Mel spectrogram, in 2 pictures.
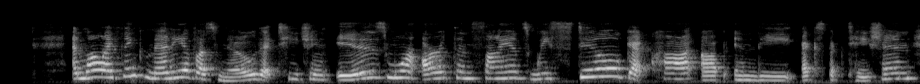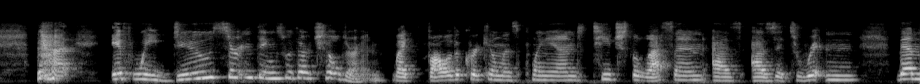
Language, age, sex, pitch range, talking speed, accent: English, 30-49, female, 195-280 Hz, 150 wpm, American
